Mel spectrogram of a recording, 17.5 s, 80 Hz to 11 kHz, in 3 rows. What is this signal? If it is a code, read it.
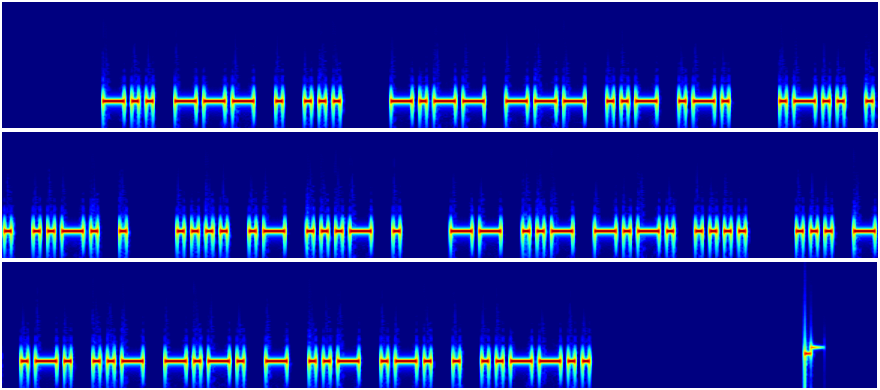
Morse code, heard as a keyed tone, about 25 wpm, 700 Hz. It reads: DOES YOUR LIFE HAVE MUCH STRUCTURE?
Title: Sentences from Top 1000 Words - Review Part 6 - 25wpm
